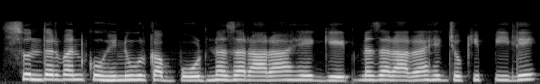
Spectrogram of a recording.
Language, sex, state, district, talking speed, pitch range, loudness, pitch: Hindi, female, Madhya Pradesh, Bhopal, 175 wpm, 195-210 Hz, -12 LUFS, 205 Hz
